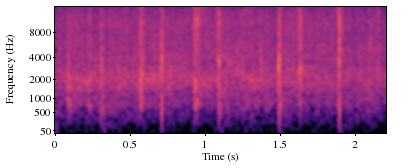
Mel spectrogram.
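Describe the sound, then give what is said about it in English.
A church audience applauding, many hands clapping in a soft, steady patter with sharper single claps popping out now and then, and no voices. “Come on, church, one more time. Let's put our hands together.”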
